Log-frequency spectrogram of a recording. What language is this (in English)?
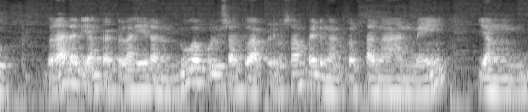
Indonesian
